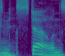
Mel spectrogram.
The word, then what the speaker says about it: Flintstones: until I actually seen Flint Stones doesn't roll off the tongue but Flint stones yeah so it makes sense that it is Flint Stones because Flint as in the stone yeah are we correct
